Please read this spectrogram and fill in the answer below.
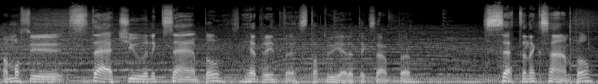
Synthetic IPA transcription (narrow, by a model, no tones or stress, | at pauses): manmɔst̪əjɵst̪ætʉɛnɛksæmpəlɦeːt̪əɖɪnt̪ʰəst̪at̪ʉeːɾaɛt̪ɛksɛmpəl | sɛt̪ːɛnɛksæmpəl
